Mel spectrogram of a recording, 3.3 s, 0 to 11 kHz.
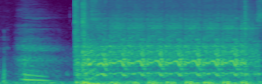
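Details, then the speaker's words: Subaru Sambar kei van engine, sat in a field 25+ years, being revived for a short kei truck build: starter cranks steadily at about three pulses a second but never catches after brake clean down the hole; no start, spark check next. "Nothing yet. All right. I'm going to take these plugs out and check for spark."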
